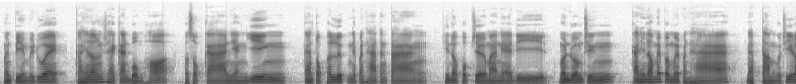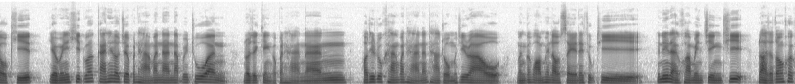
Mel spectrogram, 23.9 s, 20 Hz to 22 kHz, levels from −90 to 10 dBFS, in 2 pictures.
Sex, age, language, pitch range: male, 20-39, Thai, 100-120 Hz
